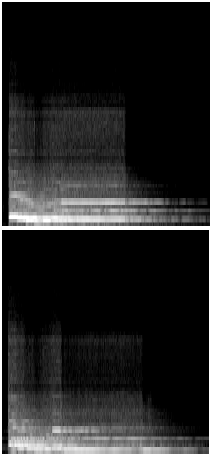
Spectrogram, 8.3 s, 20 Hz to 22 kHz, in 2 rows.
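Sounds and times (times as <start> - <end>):
flute fanfare: 0.2 - 2.8, 4.3 - 7.2.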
